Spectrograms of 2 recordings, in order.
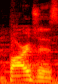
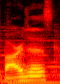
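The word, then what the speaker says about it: Burgess: I'm pronouncing that incorrectly it looks like it's spelled like B burges but I think it's pronounce it barges but you know he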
